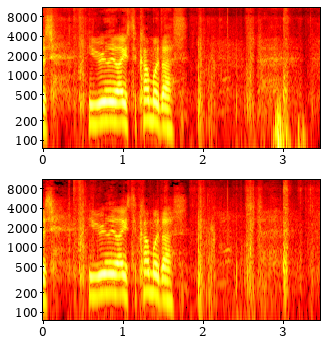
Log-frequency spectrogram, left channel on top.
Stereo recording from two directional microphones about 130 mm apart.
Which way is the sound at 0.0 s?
65° left (ahead or behind).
